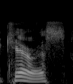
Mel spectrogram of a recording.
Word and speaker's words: Karis: So even though my name is spelled Karis, I say Karis, and the reason for that is I was basing my name off of Icarus and Daedalus.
